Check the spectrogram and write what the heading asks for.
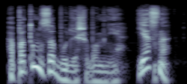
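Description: Man reading as a proud young woman, raised voice, clipped and firm, husky edge, dry close sound. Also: deep voice, huge pitch swings, fast, darkish tone, dry recording, full character voice. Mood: cold, commanding. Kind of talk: audiobook character reading.

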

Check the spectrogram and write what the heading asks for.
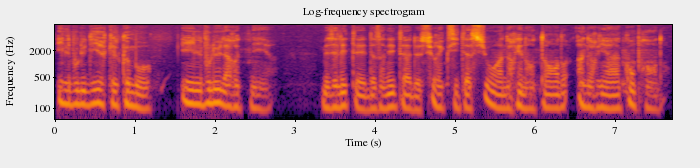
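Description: A man reads a classic novel aloud in a measured, steady narration. His voice is low and husky, and the recording is dry and close with no room echo. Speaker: audiobook reader.

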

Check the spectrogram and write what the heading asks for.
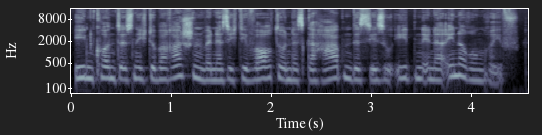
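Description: A woman's voice: fairly low pitch, little pitch movement, fast talker, dark tone. Woman reading a story aloud. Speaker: narrator. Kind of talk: scripted literary reading for radio.

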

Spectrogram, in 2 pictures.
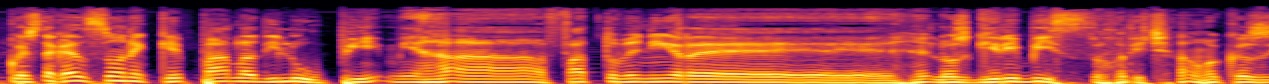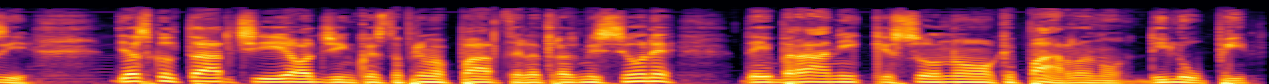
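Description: Man, radio music host, casual presenting, hesitant, self-correcting, mid-pitched. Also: unhurried, no echo. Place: radio studio.

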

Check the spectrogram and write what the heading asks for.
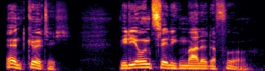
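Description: A man's voice: sits low, expressive, a little fast, no echo, clean studio sound. A man voicing a young nephew who speaks in a cold, sarcastic, cutting way. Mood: scornful.

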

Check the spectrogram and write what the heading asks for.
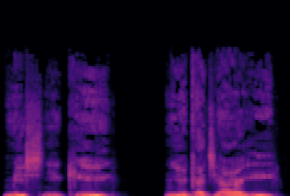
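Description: A man voicing a hoarse, defiant heavyset male innkeeper with a distorted voice. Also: medium pitch, slow, exaggerated voice. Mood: furious.

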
